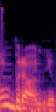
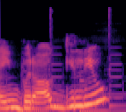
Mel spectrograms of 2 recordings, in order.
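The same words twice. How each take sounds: First: The G is silent in the word. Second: The G is sounded as written. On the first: "mas a gente pronuncia imbróglio" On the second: "Então é imbróglio"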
